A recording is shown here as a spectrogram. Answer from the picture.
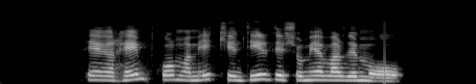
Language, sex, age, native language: Icelandic, female, 50-59, Icelandic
